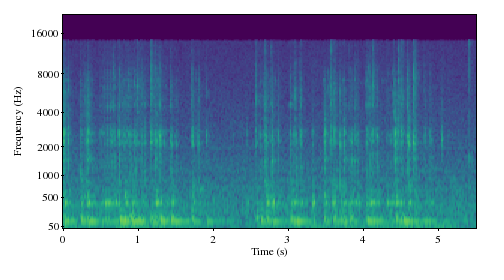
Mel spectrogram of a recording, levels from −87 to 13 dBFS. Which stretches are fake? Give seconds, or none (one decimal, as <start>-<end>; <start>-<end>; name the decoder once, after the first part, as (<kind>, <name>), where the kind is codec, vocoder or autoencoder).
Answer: none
